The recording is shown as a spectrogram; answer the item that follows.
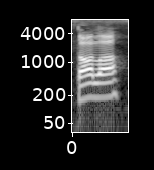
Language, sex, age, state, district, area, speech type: Nepali, male, 30-45, West Bengal, Kalimpong, rural, read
